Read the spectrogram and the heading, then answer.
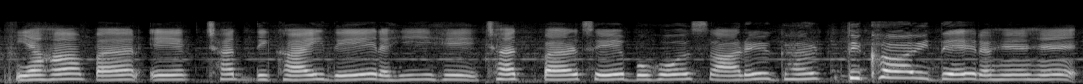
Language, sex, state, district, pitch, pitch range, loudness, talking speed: Hindi, female, Bihar, Darbhanga, 230 Hz, 220-240 Hz, -17 LUFS, 100 wpm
